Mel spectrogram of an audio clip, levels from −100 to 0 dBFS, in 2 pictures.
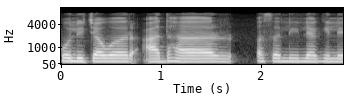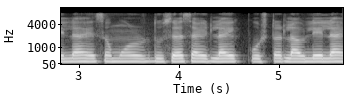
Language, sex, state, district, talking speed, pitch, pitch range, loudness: Marathi, female, Maharashtra, Sindhudurg, 150 wpm, 175 Hz, 175-180 Hz, -15 LUFS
